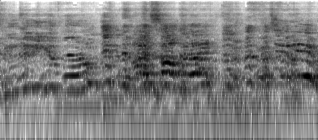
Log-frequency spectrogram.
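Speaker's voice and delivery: lightly hammed-up saying; playful catchphrase. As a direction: toss it off playfully. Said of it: "mine is".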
